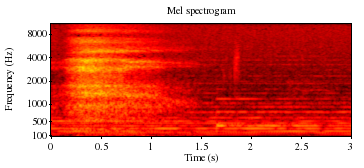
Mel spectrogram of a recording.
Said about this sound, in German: Wir atmen ein durch die Nase und atmen durch den Mund aus.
